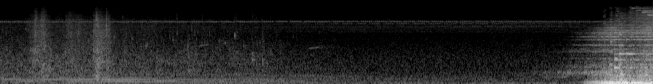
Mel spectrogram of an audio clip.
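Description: Quiet film soundtrack: faint low hum and background hiss with two soft clicks, about half a second and a second in, fading lower. Loud music swells in sharply just before the end.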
